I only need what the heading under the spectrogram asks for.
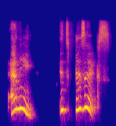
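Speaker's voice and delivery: very high, shrill scream. Retelling a driving lesson with a teenage daughter: retelling a scream. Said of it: "I finally turn to her and scream".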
